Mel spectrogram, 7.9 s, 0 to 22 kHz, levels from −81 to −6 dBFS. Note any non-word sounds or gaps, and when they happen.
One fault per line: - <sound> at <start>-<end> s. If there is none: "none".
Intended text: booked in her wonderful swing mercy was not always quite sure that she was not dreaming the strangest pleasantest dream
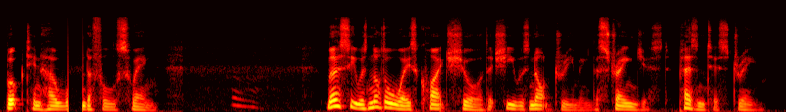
- dropout at 0.7-0.8 s
- sigh at 2.0-3.0 s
